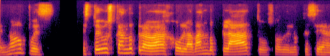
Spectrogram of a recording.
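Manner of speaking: usual speaking voice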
